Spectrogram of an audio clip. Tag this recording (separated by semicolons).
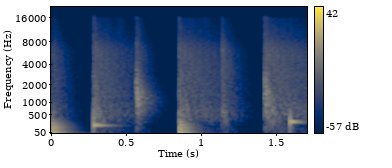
140-bpm; electro; drumloop; loop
